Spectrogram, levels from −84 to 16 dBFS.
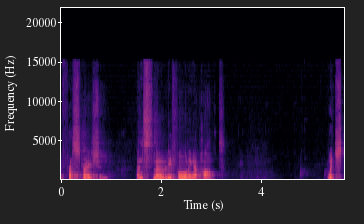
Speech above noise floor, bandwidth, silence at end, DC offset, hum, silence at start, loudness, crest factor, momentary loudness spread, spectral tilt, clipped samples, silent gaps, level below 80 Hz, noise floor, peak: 45 dB; 15.5 kHz; 0.05 s; under 0.1%; none; 0 s; -24 LUFS; 20 dB; 15 LU; -5.5 dB/octave; under 0.1%; none; -72 dBFS; -69 dBFS; -6 dBFS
